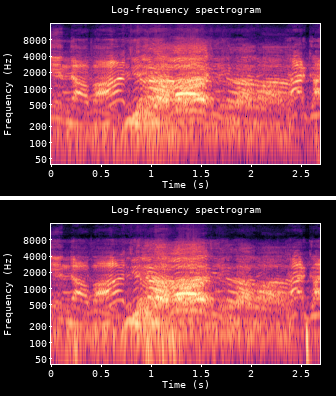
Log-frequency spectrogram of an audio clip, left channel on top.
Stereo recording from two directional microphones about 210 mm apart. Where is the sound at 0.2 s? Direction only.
45° right (ahead or behind).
